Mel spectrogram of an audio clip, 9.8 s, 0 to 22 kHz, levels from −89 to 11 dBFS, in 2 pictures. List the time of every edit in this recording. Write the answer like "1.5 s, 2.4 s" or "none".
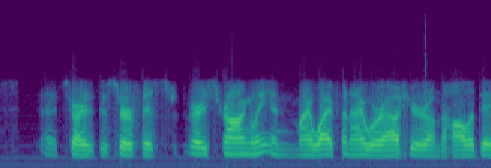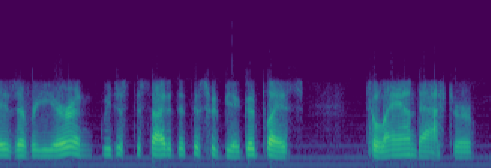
none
